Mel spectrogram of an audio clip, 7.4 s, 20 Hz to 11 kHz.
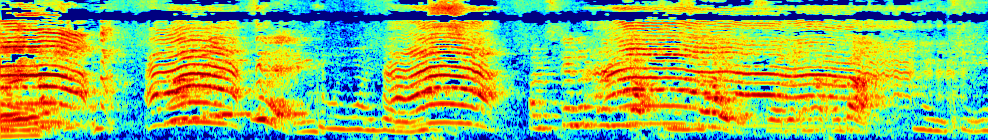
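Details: Newborn baby boy in hospital, born 3 days premature, first 24 hours after birth: loud, rising and falling wails in bursts with brief pauses for breath; a newborn crying vigorously.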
